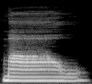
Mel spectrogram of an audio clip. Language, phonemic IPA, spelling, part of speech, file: Cantonese, /maːu˨/, maau6, romanization, Yue-maau6.ogg
- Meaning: Jyutping transcription of 㮘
